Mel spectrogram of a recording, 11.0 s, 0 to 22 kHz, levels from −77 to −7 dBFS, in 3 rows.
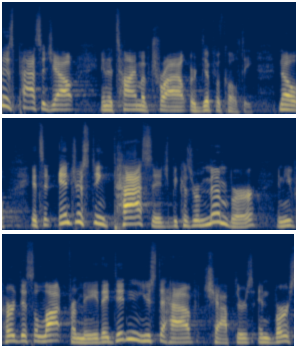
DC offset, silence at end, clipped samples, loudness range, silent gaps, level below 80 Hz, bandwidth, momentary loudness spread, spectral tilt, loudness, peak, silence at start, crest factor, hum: under 0.1%; 0 s; under 0.1%; 4 LU; none; -68 dBFS; 17.5 kHz; 9 LU; -5.5 dB/octave; -26 LUFS; -4 dBFS; 0 s; 22 dB; none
